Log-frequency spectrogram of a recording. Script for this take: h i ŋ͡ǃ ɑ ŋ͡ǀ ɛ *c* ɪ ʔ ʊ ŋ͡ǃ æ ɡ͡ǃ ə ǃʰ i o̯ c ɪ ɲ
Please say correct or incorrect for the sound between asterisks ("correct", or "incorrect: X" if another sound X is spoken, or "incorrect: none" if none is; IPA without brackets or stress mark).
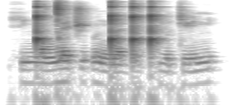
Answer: incorrect: t͡ʃ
